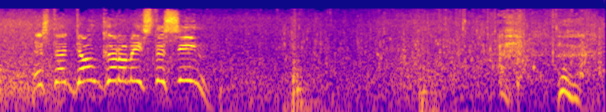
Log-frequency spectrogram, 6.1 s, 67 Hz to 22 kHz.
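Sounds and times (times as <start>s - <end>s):
steady wash of wind and water: 0.0s - 6.0s
speech: 0.4s - 2.4s, 5.6s - 6.0s
fist striking the hull of an overturned boat: 2.1s - 6.0s.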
